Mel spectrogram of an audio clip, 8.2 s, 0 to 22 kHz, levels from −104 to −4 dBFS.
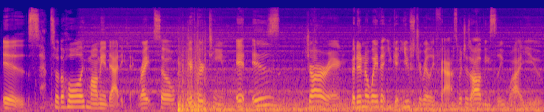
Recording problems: hiss; loud; throughout; 5 dB below the speech

